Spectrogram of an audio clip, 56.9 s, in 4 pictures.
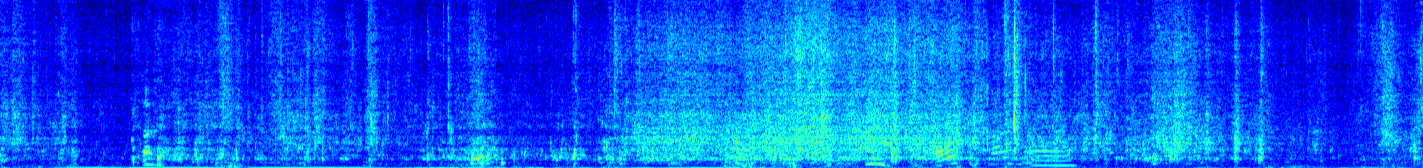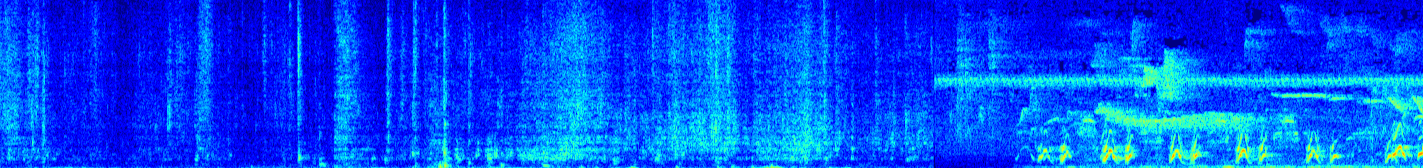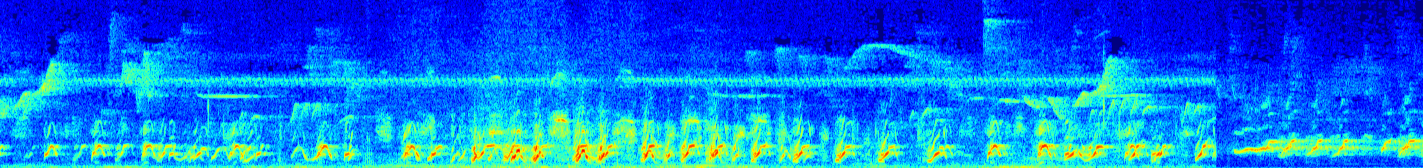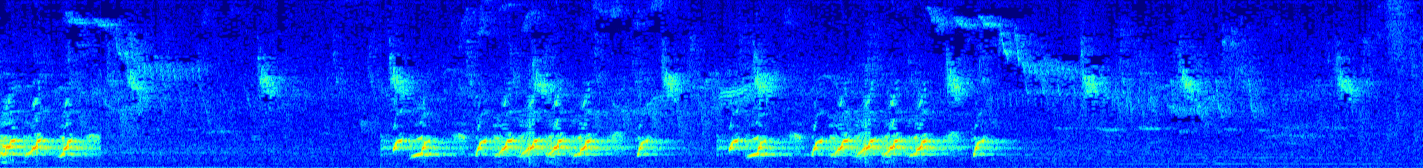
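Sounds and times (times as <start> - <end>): overlapping bark-like animal calls: 24.4 - 43.7, 46.6 - 49.3, 49.9 - 52.7
zebra yelping barks: 24.6 - 43.7, 46.6 - 49.2, 50.0 - 52.6.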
